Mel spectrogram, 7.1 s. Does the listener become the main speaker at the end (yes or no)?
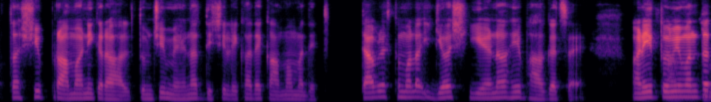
no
